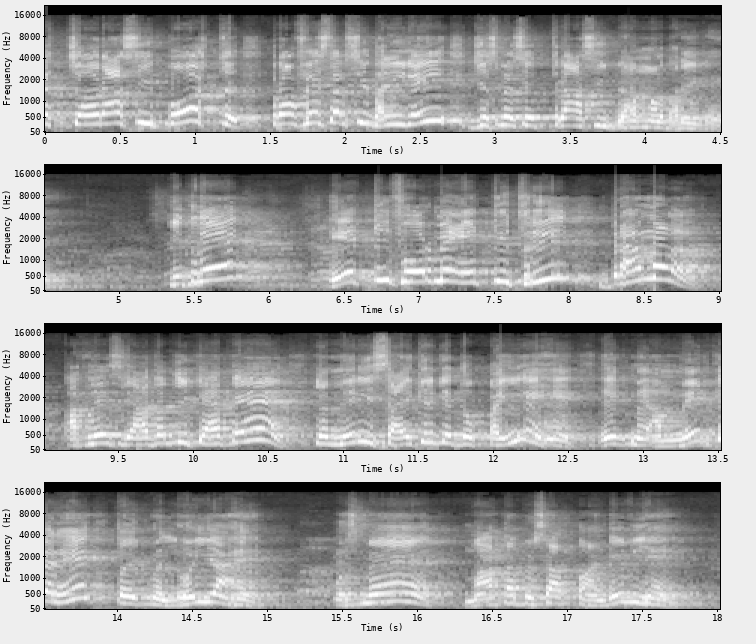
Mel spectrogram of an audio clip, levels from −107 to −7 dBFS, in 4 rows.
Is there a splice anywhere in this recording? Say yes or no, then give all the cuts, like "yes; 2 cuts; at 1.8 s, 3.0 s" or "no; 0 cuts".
yes; 1 cut; at 9.1 s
